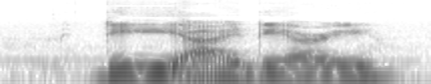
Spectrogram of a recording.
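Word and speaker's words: Deirdre: Augustine's mom danger how do you say Deidre d-e-i-d-r-e one second I'm just I just don't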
